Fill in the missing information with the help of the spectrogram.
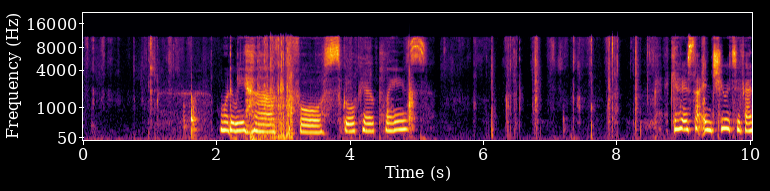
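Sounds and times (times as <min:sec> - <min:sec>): cards being shuffled by hand: 0:00.0 - 0:01.6, 0:02.4 - 0:09.8
woman speaking: 0:02.0 - 0:05.3, 0:08.8 - 0:10.0.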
